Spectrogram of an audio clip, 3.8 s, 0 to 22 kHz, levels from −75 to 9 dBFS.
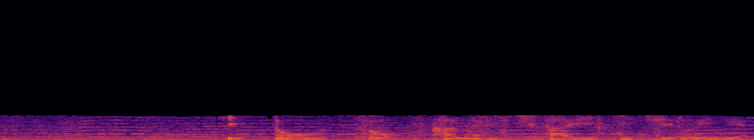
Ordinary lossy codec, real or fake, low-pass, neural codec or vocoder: AAC, 16 kbps; real; 7.2 kHz; none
